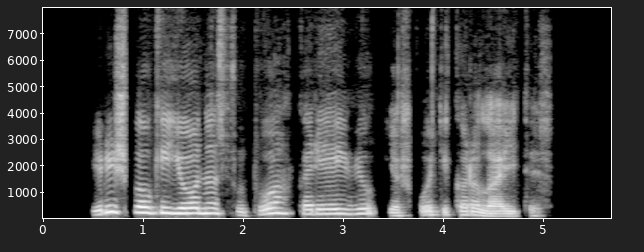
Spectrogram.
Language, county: Lithuanian, Klaipėda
